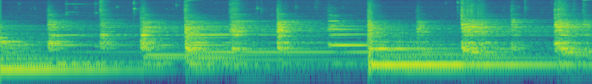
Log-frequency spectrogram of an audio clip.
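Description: An improvised tune on a homemade sanza (thumb piano): metal tines plucked a couple of times a second, each note ringing and dying away over low held tones.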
